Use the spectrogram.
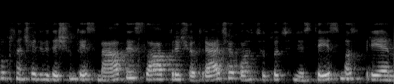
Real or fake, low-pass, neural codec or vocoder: real; 7.2 kHz; none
